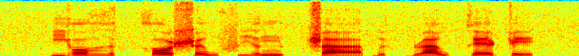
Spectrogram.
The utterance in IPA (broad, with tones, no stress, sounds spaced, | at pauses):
j ɔ˧ ɣ ə˨˩ k̚ x ɔ˧ ʂ ə˨˩ w f i˧ ə̯ ŋ ə˦˥ k̚ ʂ aː˨˩˨ ɓ ə˨˩ k̚ ɹ a˧˥ w k ɛ˧˥ ʈ e˨˩ k̚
